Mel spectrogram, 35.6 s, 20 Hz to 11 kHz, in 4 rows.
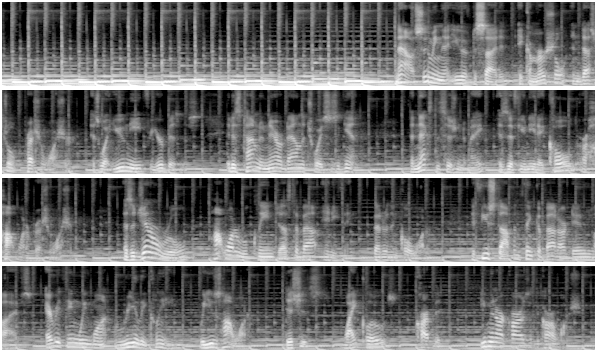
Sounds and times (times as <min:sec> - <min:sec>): Music: 0:00.0 - 0:35.5
Speech: 0:06.0 - 0:14.3, 0:15.0 - 0:18.9, 0:19.6 - 0:24.2, 0:24.9 - 0:35.4.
